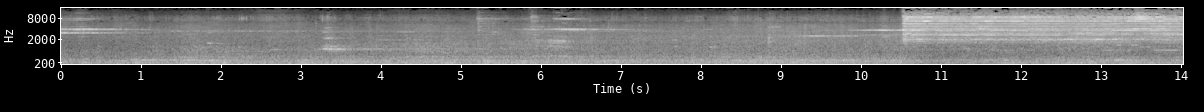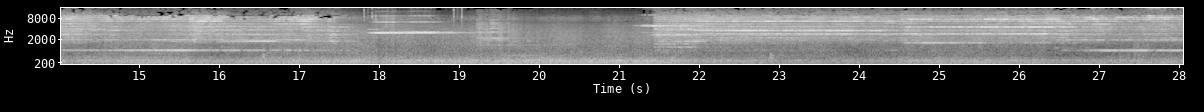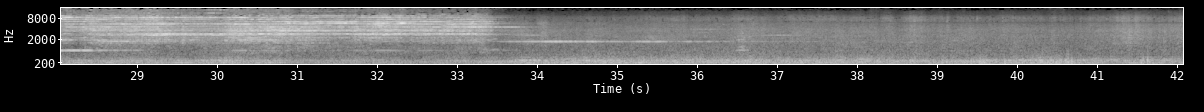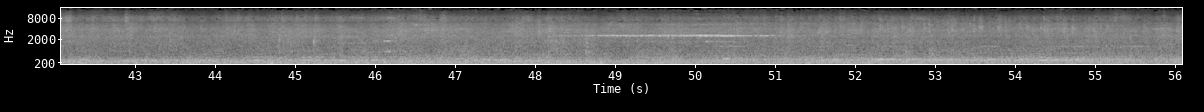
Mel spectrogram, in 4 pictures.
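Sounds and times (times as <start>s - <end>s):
train wheels rumbling on rail: 0.0s - 56.0s
high-pitched wheel squeal: 5.6s - 7.2s, 9.2s - 37.5s, 48.2s - 51.4s.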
